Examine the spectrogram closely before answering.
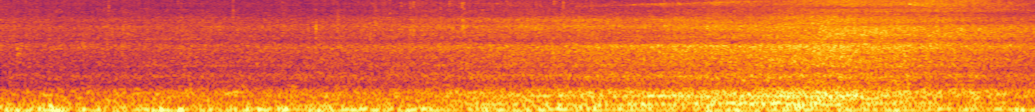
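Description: Steady low rumble of wind buffeting the microphone of a camera on a moving bicycle, over town traffic. About halfway through, a heavier engine hum swells as the bike passes close by a lorry.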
